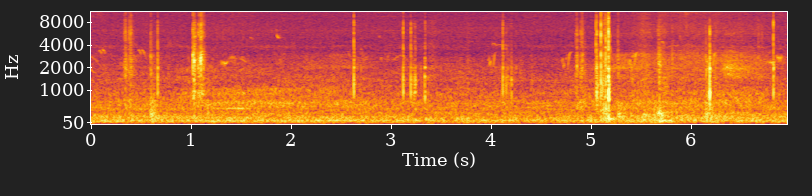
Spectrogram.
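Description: Scattered faint clicks and taps of a handheld camera being handled and zoomed while tracking a bird, over a low steady hum; the loudest click falls a little past the middle.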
